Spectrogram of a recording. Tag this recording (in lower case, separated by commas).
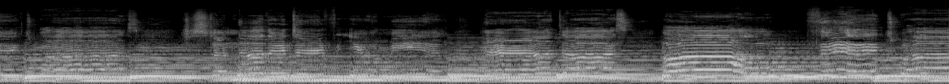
music, male singing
